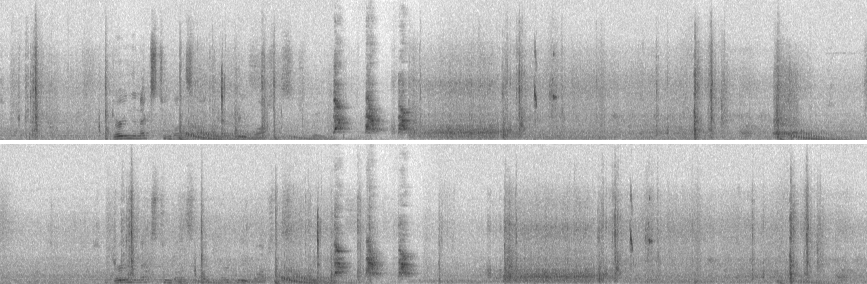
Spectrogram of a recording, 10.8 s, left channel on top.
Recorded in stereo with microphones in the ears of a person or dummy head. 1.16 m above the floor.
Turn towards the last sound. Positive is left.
turn(degrees=30)  # may be behind; listen again after turning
